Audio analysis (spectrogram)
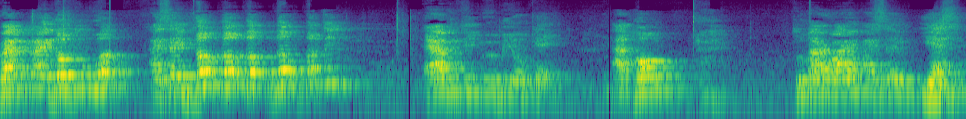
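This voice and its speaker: A man's high voice in a strong Vietnamese accent, fairly slow, with long, frequent pauses and lively intonation, amid noticeable background noise and audible room echo. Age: 80s+. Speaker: museum founder. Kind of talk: speech at event. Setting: auditorium with audience.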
